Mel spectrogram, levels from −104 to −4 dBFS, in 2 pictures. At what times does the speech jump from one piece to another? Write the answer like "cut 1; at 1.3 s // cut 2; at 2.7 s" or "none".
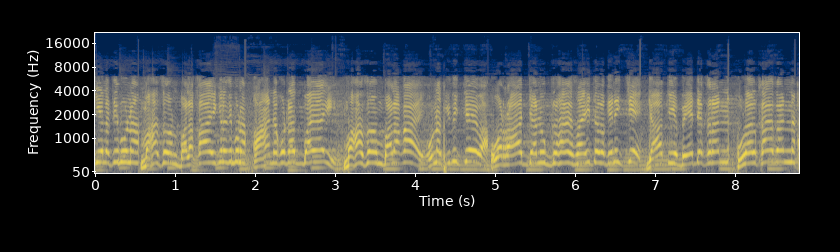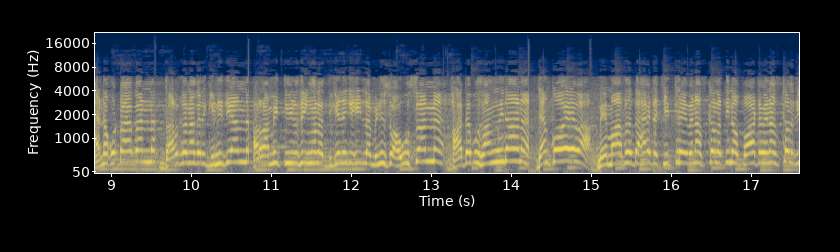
none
